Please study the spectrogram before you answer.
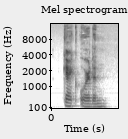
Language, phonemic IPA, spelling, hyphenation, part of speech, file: Dutch, /ˈkɛrkˌɔrdə(n)/, kerkorden, kerk‧or‧den, noun, Nl-kerkorden.ogg
- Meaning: plural of kerkorde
